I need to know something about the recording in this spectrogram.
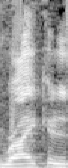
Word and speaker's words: Reichert: is a aro n and then Ryker - spelled REI CH ERT that's where we for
